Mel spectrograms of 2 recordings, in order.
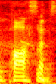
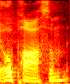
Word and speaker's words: opossum: You know, possums. You don't say the O. You don't have to say opossum. It's possum.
